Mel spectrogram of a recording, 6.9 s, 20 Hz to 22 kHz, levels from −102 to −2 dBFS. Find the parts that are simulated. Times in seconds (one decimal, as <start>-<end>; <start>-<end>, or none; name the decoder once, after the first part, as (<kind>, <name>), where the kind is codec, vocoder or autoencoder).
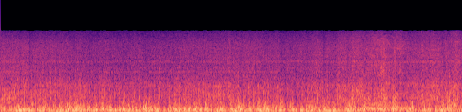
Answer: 5.4-6.1 (vocoder, HiFi-GAN)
